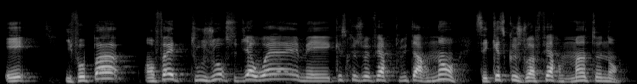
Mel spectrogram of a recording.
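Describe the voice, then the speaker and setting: A man's voice: sits high, normal speed, a little mellow. A man hosting a casual live stream, answering viewer comments and coaching with lots of "d'accord?" and restarts. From Michigan. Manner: repeats "d'accord?" often, stumbles and restarts, coaching tone.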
